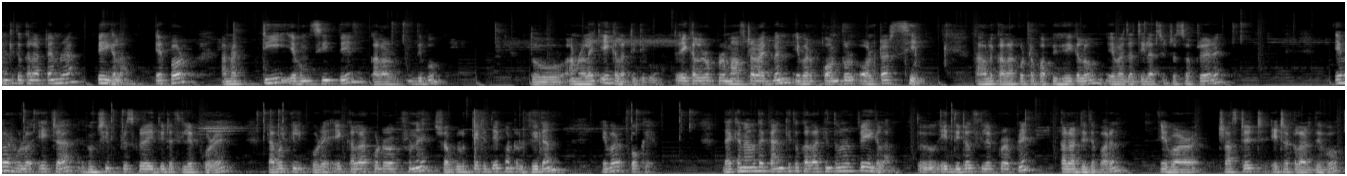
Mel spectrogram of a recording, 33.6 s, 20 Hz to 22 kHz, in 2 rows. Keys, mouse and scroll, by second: 11.2 typing, 18.1 shift+click, 20.1 double click, 22.7-23.3 typing.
